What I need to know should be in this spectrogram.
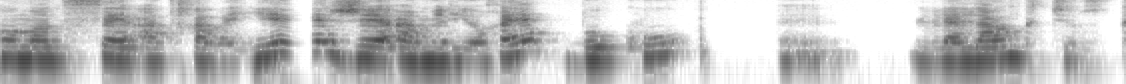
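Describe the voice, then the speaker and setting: A woman with a non-native accent speaks very slowly in a fairly high, dark and mellow, somewhat breathy voice, with ordinary pitch variation, big swings in loudness and long, frequent pauses. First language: not French (speaking French). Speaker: language student. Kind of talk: language lesson conversation. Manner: halting.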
